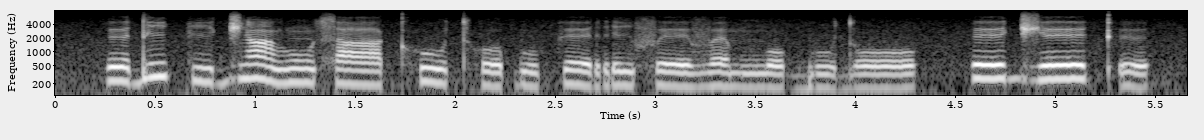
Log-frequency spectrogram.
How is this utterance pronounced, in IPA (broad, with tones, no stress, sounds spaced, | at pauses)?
ɪ˨ d i˦ k i˨ d͡ʒ ã˦˨ β ũ˨ s aː˨ kʰ u˦˨ tʰ ʊ˨ ɓ u˨ k e˦˨ r i˨ f eː˨ v ɛ˨ m ŋ o˨ ɡ͡b u˨ d oː˦ | e˦ d͡ʒ eː˦ kʼ ɪ˨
